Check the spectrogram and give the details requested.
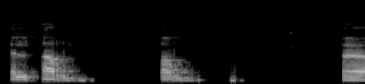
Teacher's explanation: അൽ അർദ്, അർദ് എന്ന് പറയുമ്പോ ദ്വാദ് സുക്കൂൻ നൽകി വഖഫ് ചെയ്യുമ്പോഴുണ്ടാകുന്ന ആ ശബ്ദത്തിന്റെ ദൈർഘ്യം, നാവിന്റെ അരുവിൽ നിന്ന് പൂർണ്ണമായി ദീർഘത്തോടു കൂടിയുള്ള ആ ശബ്ദം, അർദ് എന്ന് കൽക്കല വരില്ല. കൽക്കലത്തുള്ള അക്ഷരമല്ല, റിഖ്വായ അക്ഷരമാണ്. അയവോടുകൂടി ഉച്ചരിക്കുന്ന, ലോലമായി അല്ലെങ്കിൽ ലൂസാക്കി ഉച്ചരിക്കുന്ന, അയവോടുകൂടി ഉച്ചരിക്കുന്ന അക്ഷരമാണ്. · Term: റിഖ്വായ ദ്വാദിനെയാണ്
